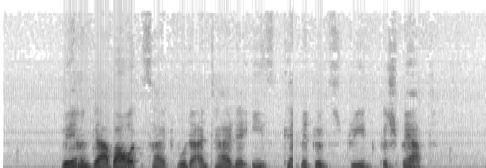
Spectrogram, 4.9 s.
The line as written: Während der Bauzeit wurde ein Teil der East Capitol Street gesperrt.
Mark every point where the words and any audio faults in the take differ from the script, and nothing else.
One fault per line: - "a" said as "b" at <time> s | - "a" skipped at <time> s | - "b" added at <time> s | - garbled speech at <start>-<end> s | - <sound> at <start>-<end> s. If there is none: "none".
- dropout at 2.9-3.0 s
